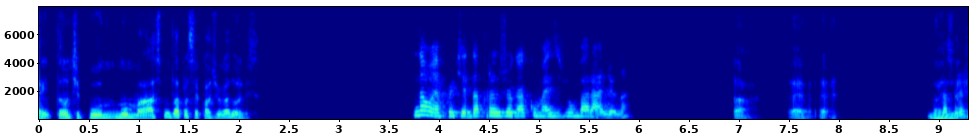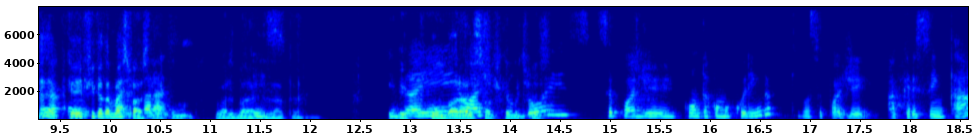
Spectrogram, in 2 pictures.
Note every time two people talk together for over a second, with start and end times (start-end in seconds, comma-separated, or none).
9.0-10.7, 12.9-14.4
